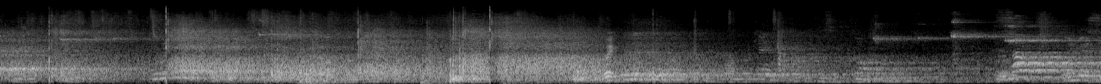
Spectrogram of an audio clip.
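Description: A ball smacks against hard walls and hands, echoing in a large hall.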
